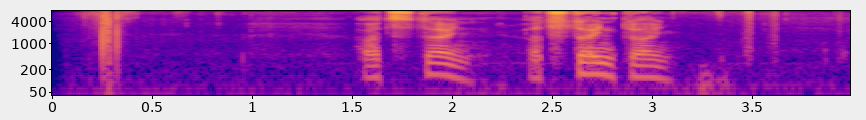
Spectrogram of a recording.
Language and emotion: Russian, angry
